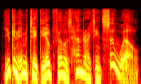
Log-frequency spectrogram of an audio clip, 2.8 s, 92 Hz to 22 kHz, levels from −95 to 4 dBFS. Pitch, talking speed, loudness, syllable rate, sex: 180 Hz, 190 wpm, -16 LUFS, 5.6 syllables/s, male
